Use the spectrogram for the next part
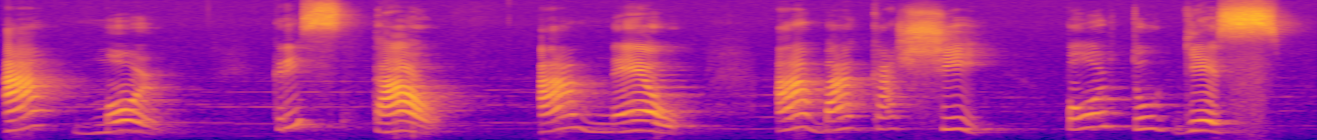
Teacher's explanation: todas elas têm a última sílaba como a sílaba mais forte. Então, essas são palavras oxítonas.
